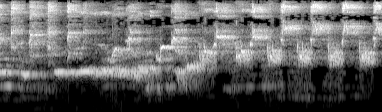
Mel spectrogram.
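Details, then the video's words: Long-tailed shrike from Madura, a contest bird called champion of every event, delivering a dense, continuous song: a long steady whistle at the start, then quick varied chirps and scratchy notes. "CENDET MADURA SANG RAJA.. Di STIAP IVENT"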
